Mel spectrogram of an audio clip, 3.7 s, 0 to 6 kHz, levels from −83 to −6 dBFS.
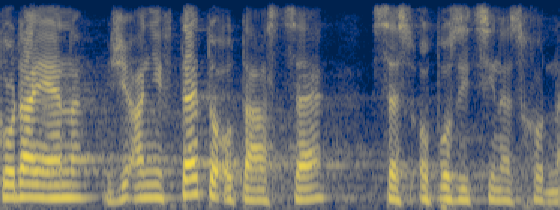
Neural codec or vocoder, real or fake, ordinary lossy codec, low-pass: none; real; Opus, 64 kbps; 5.4 kHz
